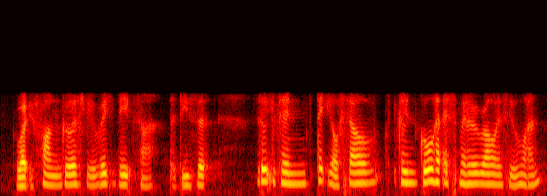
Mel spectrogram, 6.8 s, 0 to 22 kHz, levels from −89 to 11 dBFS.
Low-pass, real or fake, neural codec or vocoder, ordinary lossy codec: 3.6 kHz; fake; codec, 16 kHz in and 24 kHz out, 0.8 kbps, FocalCodec, streaming, 65536 codes; none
